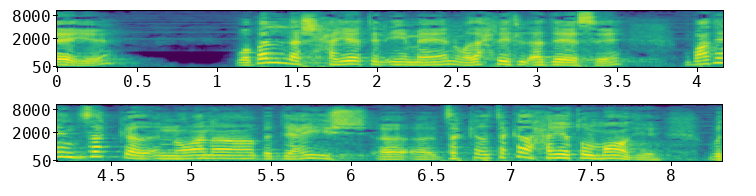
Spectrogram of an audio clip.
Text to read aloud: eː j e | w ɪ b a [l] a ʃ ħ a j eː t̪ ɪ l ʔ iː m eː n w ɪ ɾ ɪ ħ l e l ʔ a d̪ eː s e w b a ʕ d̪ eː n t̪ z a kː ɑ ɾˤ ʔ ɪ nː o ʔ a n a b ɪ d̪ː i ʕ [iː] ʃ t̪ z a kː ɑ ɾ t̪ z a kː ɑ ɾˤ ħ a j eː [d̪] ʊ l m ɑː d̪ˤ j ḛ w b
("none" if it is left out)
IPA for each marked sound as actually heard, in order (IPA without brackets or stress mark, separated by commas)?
lː, iː, t̪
